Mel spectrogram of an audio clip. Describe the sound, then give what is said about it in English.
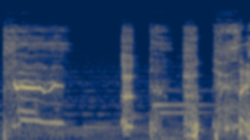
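Choking and coughing from a man who has just hit the ground: a strained vocal groan, then several harsh, rasping cough bursts in quick, uneven succession. “He hits the ground with a thud and chokes and coughs”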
